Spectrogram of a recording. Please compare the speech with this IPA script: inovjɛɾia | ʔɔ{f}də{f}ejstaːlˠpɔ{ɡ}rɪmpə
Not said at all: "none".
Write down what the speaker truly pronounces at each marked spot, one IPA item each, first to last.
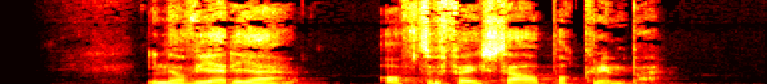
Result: f, f, k

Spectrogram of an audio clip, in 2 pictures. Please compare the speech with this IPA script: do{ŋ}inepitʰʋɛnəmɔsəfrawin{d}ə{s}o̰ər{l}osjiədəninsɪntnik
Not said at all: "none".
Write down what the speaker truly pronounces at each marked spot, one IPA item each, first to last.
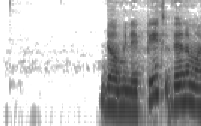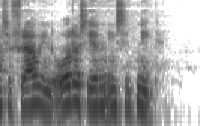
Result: m, d, none, l

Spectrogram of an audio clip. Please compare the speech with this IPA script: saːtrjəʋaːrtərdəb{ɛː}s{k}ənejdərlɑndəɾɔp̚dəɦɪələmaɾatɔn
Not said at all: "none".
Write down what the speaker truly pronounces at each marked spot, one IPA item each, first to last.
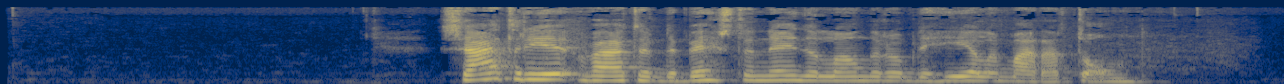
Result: ɛ, t

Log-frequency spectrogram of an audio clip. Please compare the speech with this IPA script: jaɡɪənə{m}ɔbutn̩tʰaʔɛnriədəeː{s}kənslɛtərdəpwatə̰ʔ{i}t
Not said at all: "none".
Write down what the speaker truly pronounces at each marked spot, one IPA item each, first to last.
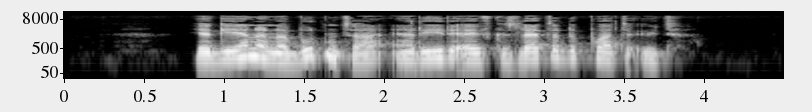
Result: n, f, y

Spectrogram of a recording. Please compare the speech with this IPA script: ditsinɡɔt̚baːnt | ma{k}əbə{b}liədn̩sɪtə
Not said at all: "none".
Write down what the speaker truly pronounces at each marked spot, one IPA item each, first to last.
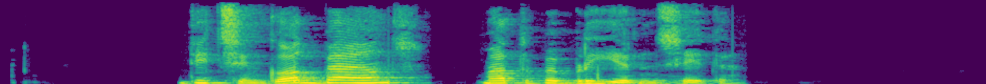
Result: t, b

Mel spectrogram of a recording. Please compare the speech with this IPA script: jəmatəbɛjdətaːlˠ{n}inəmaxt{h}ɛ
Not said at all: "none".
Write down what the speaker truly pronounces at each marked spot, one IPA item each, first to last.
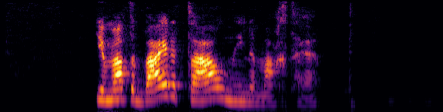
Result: n, h

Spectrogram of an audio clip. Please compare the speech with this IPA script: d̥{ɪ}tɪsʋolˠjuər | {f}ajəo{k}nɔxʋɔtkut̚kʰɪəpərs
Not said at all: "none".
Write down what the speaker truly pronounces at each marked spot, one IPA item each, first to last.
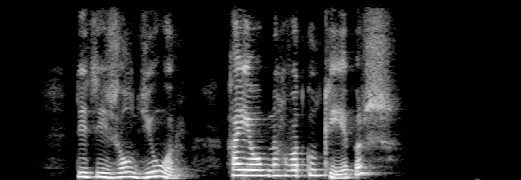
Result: ɪ, h, k

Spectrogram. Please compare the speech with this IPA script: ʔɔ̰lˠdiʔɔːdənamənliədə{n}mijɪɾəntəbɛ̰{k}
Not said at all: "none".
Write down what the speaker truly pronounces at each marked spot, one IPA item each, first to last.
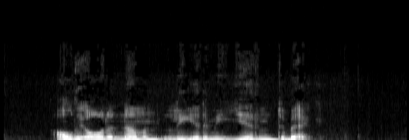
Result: none, k

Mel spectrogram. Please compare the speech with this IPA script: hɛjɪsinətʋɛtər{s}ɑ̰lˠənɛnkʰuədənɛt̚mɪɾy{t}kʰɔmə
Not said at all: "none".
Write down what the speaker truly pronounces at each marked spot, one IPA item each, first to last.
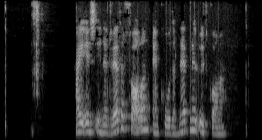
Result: f, t

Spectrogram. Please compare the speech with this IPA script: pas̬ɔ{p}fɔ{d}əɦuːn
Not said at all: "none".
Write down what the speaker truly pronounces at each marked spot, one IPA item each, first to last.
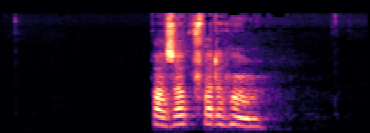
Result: p, d

